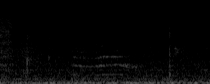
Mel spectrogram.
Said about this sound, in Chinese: 外面有猫在叫春。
